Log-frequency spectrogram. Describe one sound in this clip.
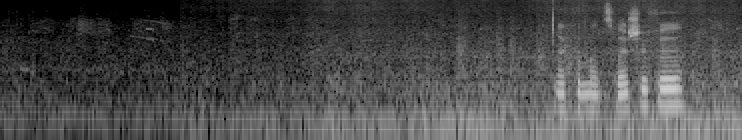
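Waves wash gently onto a beach.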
